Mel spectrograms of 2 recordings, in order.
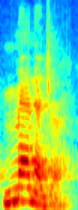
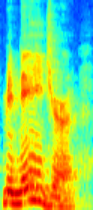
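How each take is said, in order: First: The stress is on the first syllable. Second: The stress is on the second syllable. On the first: The speaker calls it right. "mas na verdade é manager" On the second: The speaker calls it wrong. "Muita gente fala isso aqui como manager"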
